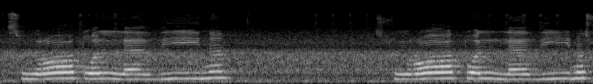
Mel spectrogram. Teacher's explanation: صاد کو موٹا پڑھا جائے گا، را کو بھی موٹا پڑھا جائے گا اور تو کو بھی موٹا پڑھا جائے گا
